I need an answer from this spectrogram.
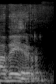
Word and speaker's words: haber: a qué responde esto si la H no se pronuncia y la b y la v son exactamente en los contextos fonéticos son exactamente los mismos sonidos Entonces eso A qué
